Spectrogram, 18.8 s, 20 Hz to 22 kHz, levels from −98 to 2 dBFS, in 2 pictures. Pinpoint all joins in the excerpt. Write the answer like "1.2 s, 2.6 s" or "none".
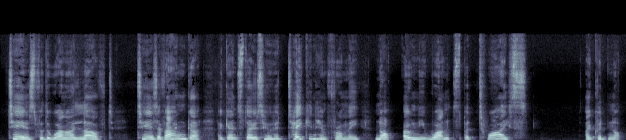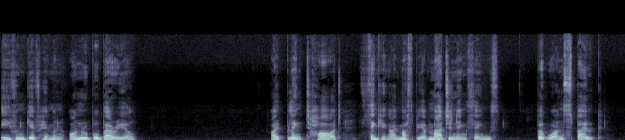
13.2 s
